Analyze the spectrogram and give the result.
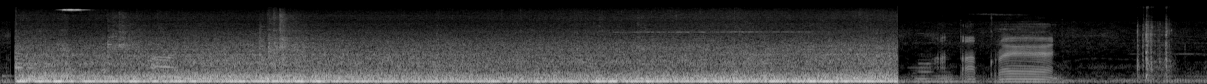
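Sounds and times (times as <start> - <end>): car engines droning: 0.0 - 9.0
faint high whine: 0.0 - 9.0.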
